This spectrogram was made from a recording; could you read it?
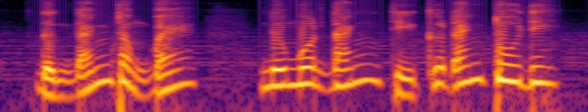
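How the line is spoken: Hurried pleading. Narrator (Vietnamese): Bà mẹ chồng vội van xin

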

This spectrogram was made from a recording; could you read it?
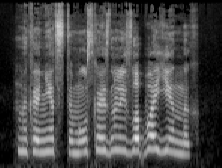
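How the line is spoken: Breathy relieved woman. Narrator (Russian): Выдохнула я

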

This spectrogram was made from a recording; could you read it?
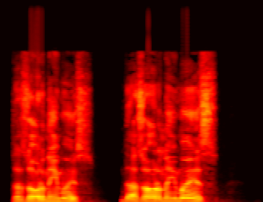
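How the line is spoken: Shouting. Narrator (Russian): закричали на носу

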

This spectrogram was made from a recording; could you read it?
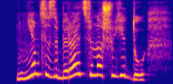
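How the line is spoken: Indignant blurt. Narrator (Russian): возмущенно выпалила Софи

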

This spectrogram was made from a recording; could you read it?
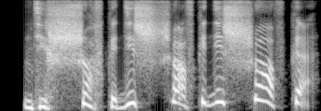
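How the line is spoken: Spiteful hiss. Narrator (Russian): злобно прошипела Салли

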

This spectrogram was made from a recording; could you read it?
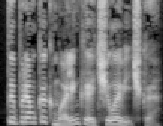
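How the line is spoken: Booming laugh. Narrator (Russian): Гулко хохотнула она

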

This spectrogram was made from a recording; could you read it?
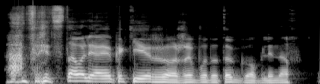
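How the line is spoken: Laughing. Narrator (Russian): засмеялся он

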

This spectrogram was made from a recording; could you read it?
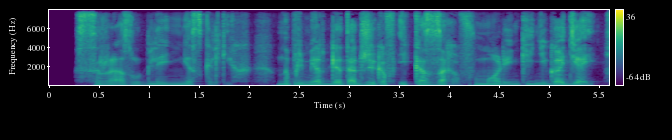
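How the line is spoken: Through gritted teeth. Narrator (Russian): Сквозь зубы процедила легенда

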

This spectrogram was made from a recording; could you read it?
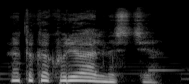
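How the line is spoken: Breathy exhale. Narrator (Russian): выдохнула Фэл

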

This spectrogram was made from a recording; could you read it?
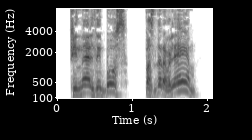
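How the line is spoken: Astonished shout in chorus. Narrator (Russian): Пораженно завопили мы хором

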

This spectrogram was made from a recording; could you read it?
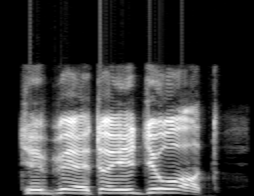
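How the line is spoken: Deep booming voice. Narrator (Russian): пробасила она

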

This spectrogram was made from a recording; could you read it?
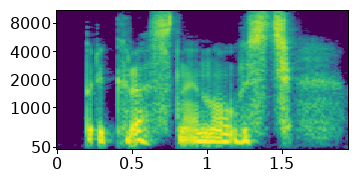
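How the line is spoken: Suddenly hoarse. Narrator (Russian): внезапно охрипшим голосом отреагировал он

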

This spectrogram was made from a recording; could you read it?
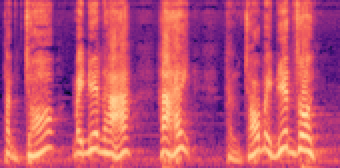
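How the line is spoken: Several shouting at once. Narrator (Vietnamese): ba thằng kia lập tức la hét

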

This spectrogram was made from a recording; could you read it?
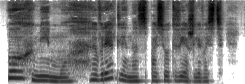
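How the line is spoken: Sighing. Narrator (Russian): вздохнула Джуб

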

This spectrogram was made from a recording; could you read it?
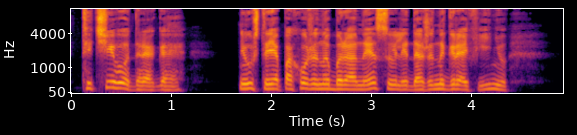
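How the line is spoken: Very loud laughter. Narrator (Russian): Она захохотала так громко

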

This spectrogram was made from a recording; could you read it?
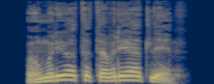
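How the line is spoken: Cheerful. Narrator (Russian): весело кивнул Маркус

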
